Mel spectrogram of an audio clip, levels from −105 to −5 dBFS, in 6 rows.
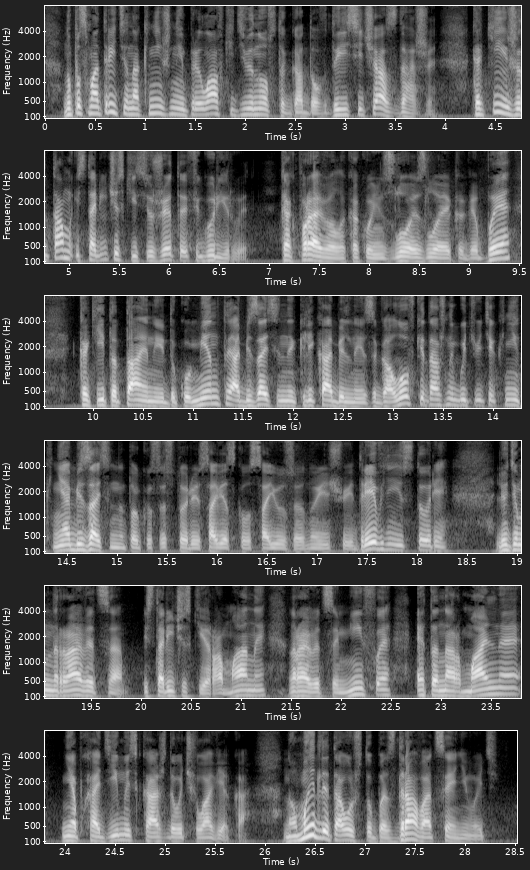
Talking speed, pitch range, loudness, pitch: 135 wpm, 105-145 Hz, -23 LUFS, 125 Hz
